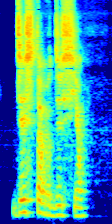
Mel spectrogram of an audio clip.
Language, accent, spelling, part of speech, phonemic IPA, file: French, Canada, distordissions, verb, /dis.tɔʁ.di.sjɔ̃/, LL-Q150 (fra)-distordissions.wav
- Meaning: first-person plural imperfect subjunctive of distordre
